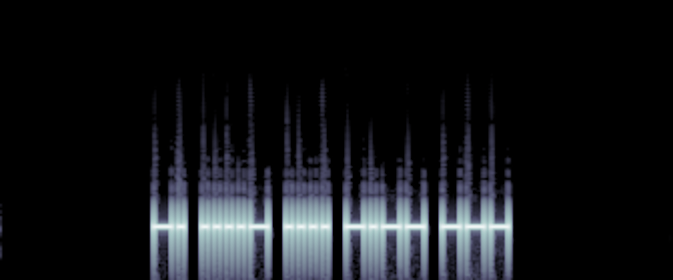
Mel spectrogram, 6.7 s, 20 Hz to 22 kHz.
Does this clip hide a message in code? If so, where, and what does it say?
Yes: Morse code from 1.6 to 5.1 s, heard as a keyed tone, about 20 wpm, 700 Hz. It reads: N4HYO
